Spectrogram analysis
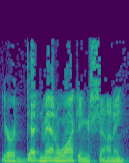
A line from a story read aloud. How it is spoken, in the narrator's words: says Lance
